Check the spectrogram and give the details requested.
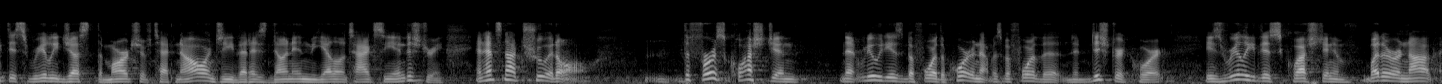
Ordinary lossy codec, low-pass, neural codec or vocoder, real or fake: Opus, 64 kbps; 7.2 kHz; codec, 24 kHz, 0.9 kbps, WavTokenizer, small release; fake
